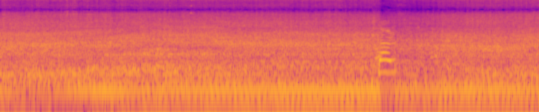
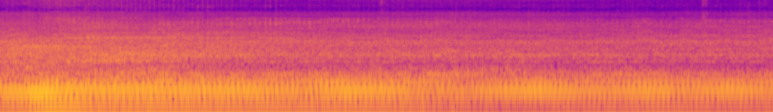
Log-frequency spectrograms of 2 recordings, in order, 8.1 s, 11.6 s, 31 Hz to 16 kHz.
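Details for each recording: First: 1942 Ford 9N tractor after work on the distributor points: starts right up and runs with a steady even hum and low drone, no misses. Normal running. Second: 1942 Ford 9N tractor after distributor points work, driving; deep steady low drone with slightly uneven beat around three per second, pulling weakly; carburettor still needs adjusting.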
